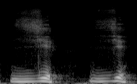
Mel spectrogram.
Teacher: touch it but put it very close and we'll have ye ye sound with the middle of the tongue middle of the palate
